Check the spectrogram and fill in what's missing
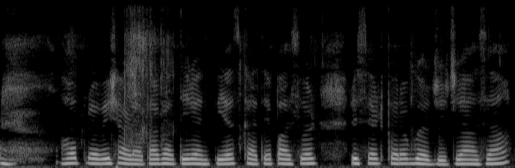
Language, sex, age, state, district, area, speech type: Goan Konkani, female, 18-30, Goa, Sanguem, rural, spontaneous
